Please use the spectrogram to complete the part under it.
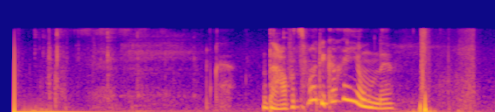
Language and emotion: Russian, positive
